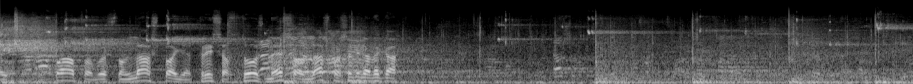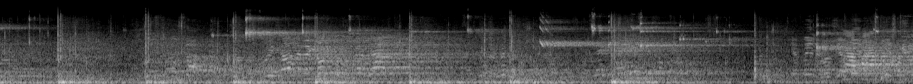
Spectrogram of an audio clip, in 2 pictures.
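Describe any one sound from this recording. Young men shout to each other in a large echoing empty hall.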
